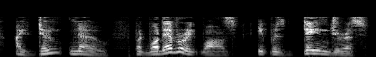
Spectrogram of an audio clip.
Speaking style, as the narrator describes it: said firmly

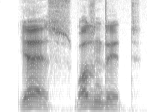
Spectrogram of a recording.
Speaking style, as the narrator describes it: he mumbled noncommittally

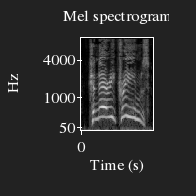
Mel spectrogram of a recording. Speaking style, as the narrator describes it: Fred shouted to the excitable crowd

